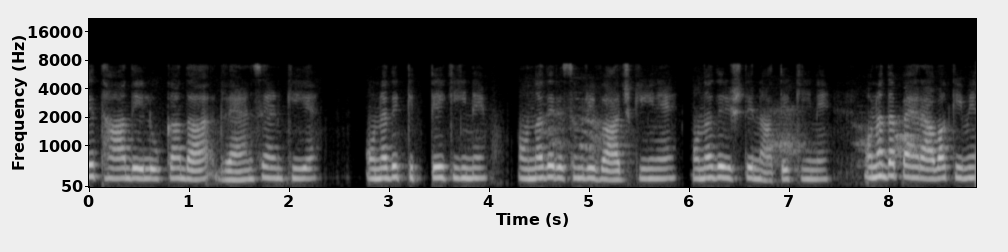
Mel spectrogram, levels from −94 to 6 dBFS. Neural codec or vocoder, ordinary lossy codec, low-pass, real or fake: none; none; 7.2 kHz; real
